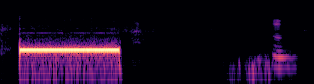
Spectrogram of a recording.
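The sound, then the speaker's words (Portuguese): An outgoing telephone call gives a single ringback tone, a steady mid-pitched hum lasting about a second. Silence follows, then a short murmur of voice near the end. “Agora tá chamando. De manhã ele não atendeu.”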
